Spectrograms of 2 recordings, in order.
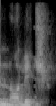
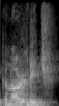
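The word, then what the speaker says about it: knowledge: को आप कहते हैं नॉलेज। अगर अल्फाबेट्स या लेटर्स ही डायरेक्ट की हैं प्रोनाउंसिएशन की, तो इसे तो होना चाहिए कनाल्डिज, नॉलेज तो नहीं होना चाहिए, कनाल्डिज होना चाहिए।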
